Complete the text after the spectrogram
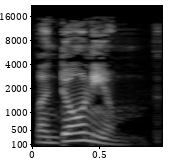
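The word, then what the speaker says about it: Londinium: We were talking about Londonomium. Nope, saying it wrong. Londonium. That's it. Londonium.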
